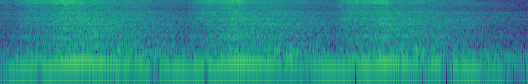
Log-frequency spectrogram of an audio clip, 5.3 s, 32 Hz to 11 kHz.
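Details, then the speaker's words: 240 after fixing no-start via a hidden fuse, car had been sitting: three clean throttle blips returning smoothly to steady idle with no stumble; revs normally, though earlier missed slightly. "running great that's awesome"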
